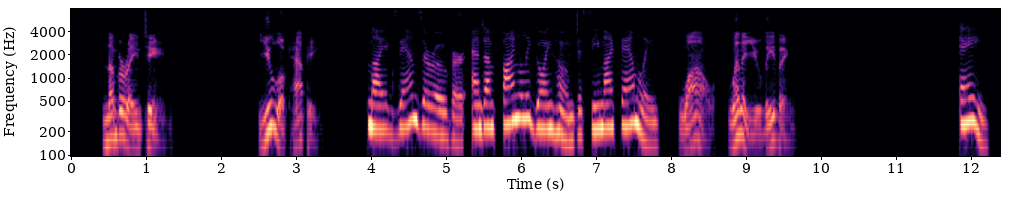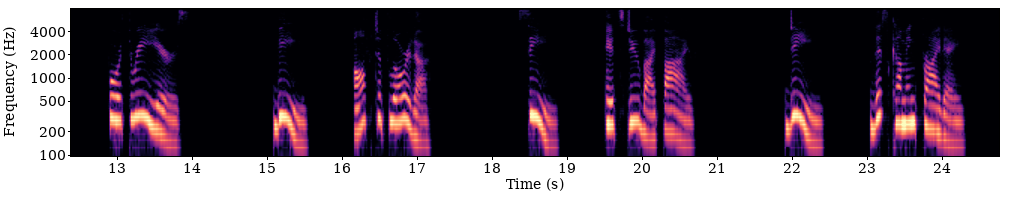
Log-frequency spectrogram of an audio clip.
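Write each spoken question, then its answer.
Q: Wow, when are you leaving?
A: D: This coming Friday.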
